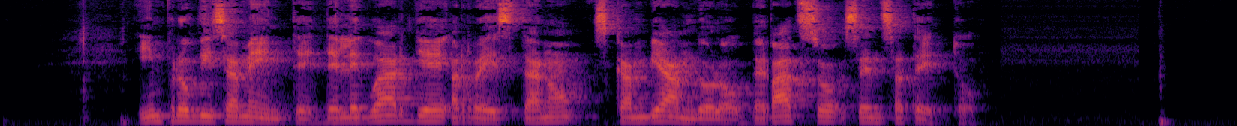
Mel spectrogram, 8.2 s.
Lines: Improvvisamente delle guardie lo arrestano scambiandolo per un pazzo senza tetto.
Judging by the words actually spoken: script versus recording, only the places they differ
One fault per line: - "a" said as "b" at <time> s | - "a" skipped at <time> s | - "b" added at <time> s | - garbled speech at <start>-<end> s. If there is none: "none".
- "lo" skipped at 3.0 s
- "un" skipped at 5.2 s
